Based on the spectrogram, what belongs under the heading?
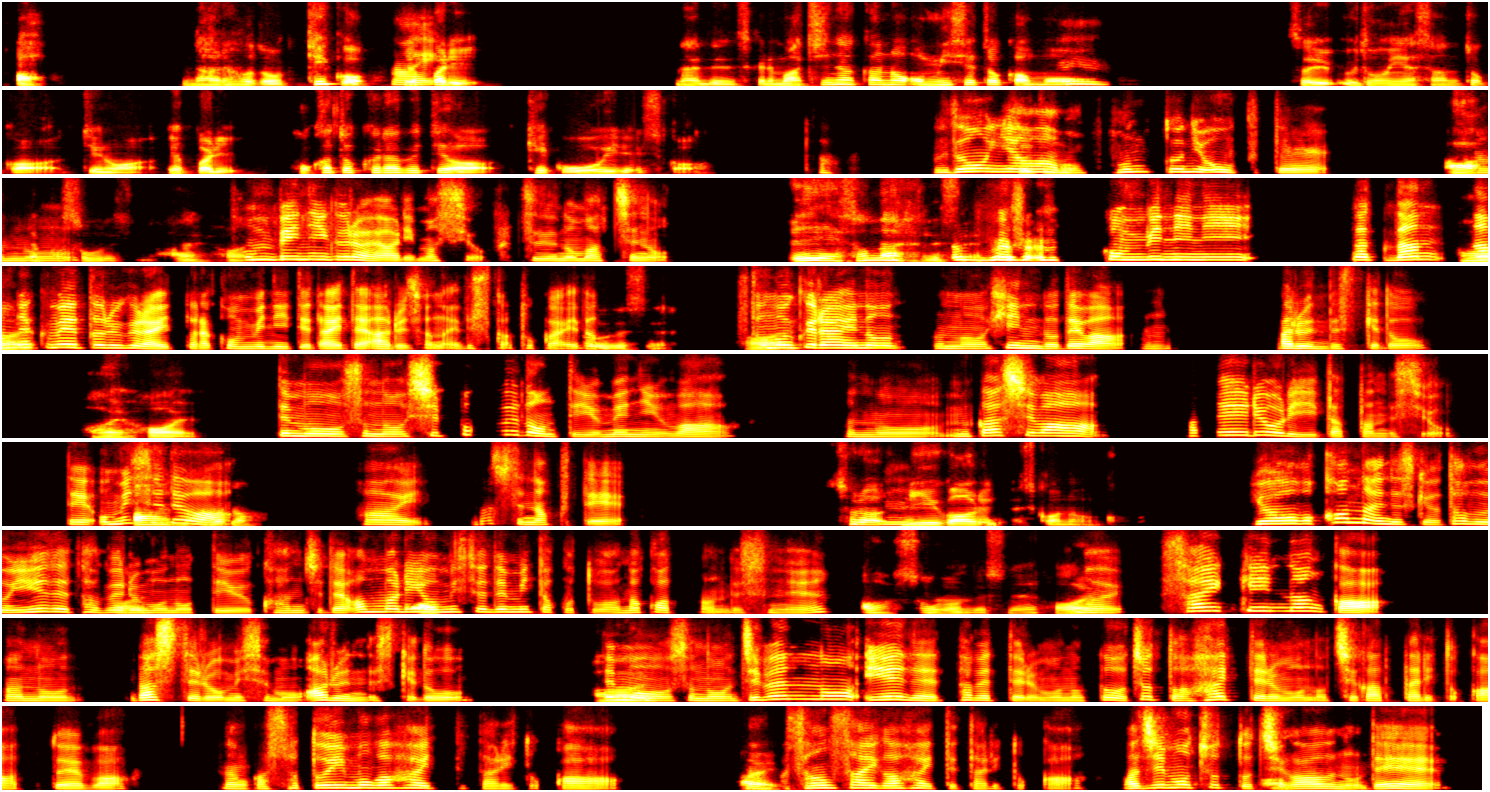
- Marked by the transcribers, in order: surprised: "え！そんなあるんですね"; laugh
- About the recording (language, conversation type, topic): Japanese, podcast, おばあちゃんのレシピにはどんな思い出がありますか？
